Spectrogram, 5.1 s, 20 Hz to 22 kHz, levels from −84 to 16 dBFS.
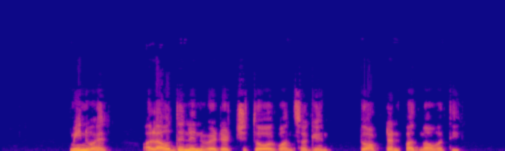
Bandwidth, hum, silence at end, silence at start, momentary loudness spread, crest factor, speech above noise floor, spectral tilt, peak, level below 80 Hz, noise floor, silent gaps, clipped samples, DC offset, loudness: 9 kHz; none; 0.45 s; 0.7 s; 12 LU; 14 dB; 61 dB; -5.5 dB/octave; -2 dBFS; -58 dBFS; -74 dBFS; none; under 0.1%; under 0.1%; -14 LUFS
